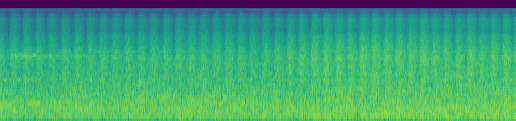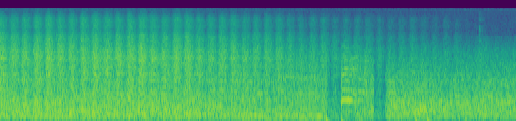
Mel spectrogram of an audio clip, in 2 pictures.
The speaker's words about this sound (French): Le train arrive. Le bruit les surprend.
